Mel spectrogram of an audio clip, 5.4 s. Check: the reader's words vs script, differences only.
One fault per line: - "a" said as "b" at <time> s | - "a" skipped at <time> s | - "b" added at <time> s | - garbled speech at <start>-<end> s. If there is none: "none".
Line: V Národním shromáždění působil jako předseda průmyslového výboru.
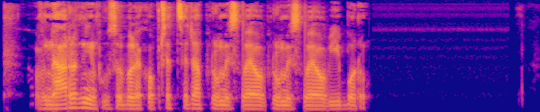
- "shromáždění" skipped at 1.0 s
- "průmyslového" added at 2.6 s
